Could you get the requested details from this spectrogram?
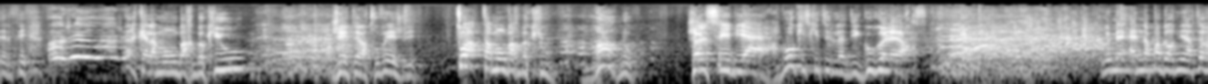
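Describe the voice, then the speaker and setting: A man's voice: high-pitched, expressive, a little fast, very noisy. A man with a Belgian French accent playing a naive, gossipy middle-aged housewife in a chatty, indignant stand-up monologue on a theatre stage. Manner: chatty, indignant, breathless storytelling. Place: theatre stage before live audience.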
